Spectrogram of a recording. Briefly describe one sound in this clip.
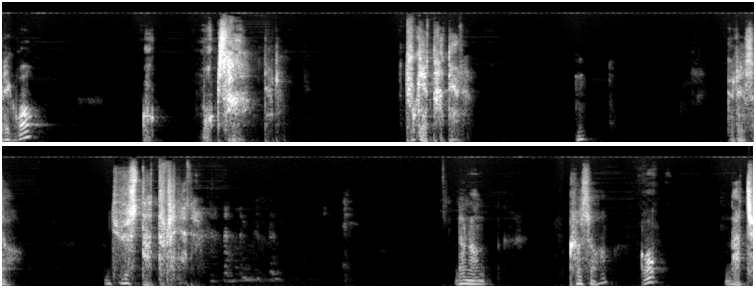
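An elderly man speaks calmly into a microphone in short bursts with pauses.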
